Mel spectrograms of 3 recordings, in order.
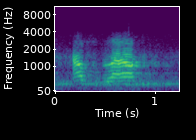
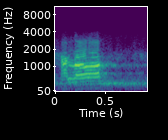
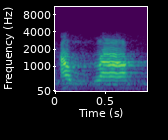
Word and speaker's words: Allah: Mengucapkannya saja harus ditebalkan. Allah, tidak boleh Allah atau Allah, tidak boleh, tapi Allah, tebalkan cara pengucapannya.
